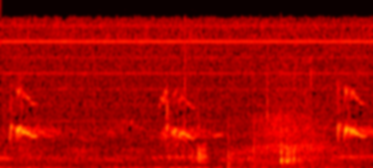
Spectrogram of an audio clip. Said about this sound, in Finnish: Parvissa voi erottaa myös kurjen poikasten piiskutukset, joka ammoin johdatteli siihen mielikuvaan, että pikkulinnut matkaavat etelään kurkien selässä.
